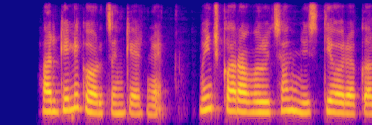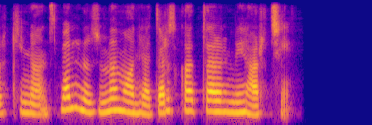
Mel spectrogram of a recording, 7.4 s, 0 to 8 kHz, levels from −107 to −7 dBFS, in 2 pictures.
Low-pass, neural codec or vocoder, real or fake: 7.2 kHz; codec, 24 kHz, 3 kbps, HILCodec; fake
